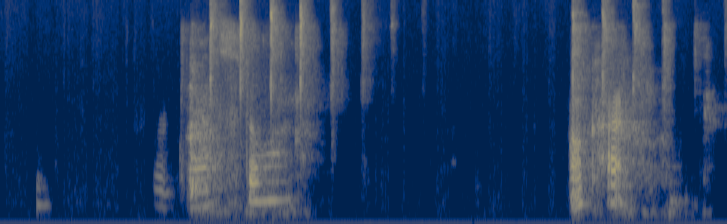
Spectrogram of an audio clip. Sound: clicking

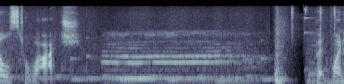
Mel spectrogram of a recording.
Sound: bellowing

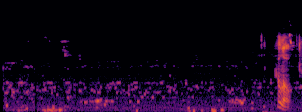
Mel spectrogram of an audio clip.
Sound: birds chirping

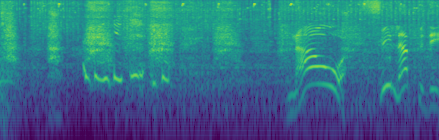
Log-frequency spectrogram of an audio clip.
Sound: daddy pig panting; mummy pig panting; peppa chuckles; chuckles

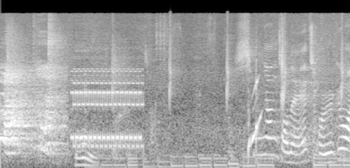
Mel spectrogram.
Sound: Koo Kyo-hwan calling

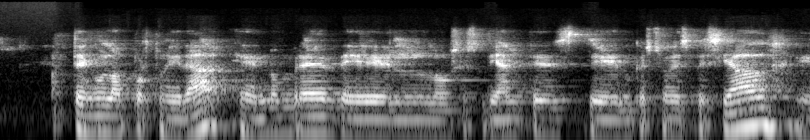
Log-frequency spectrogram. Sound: translator speaking in Spanish

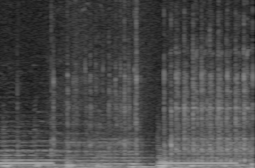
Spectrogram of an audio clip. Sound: dial tone

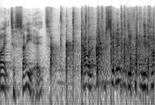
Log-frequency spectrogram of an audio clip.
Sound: audience applauds

